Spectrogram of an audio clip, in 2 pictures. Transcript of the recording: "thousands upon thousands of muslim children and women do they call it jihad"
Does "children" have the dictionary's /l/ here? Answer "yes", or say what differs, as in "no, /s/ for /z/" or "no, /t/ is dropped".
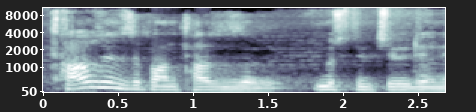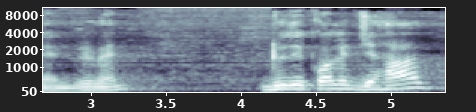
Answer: yes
